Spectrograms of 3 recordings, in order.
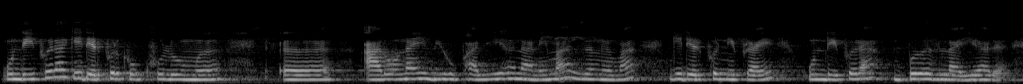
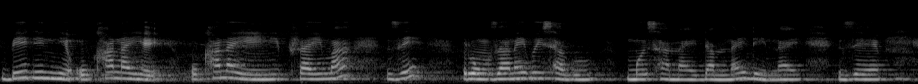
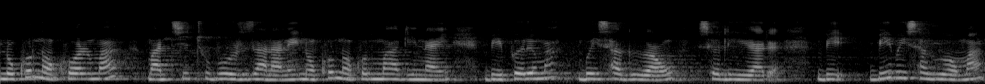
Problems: none marked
